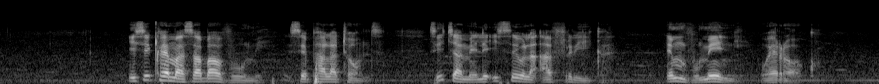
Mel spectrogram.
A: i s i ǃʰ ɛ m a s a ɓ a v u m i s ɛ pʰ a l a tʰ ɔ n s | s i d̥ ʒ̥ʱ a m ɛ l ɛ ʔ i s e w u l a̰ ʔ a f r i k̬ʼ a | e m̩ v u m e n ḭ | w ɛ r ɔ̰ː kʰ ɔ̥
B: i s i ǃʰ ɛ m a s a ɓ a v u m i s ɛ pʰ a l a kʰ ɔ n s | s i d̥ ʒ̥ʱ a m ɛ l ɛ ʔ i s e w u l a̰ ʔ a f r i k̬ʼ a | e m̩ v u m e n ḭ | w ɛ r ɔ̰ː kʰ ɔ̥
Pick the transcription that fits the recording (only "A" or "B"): A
